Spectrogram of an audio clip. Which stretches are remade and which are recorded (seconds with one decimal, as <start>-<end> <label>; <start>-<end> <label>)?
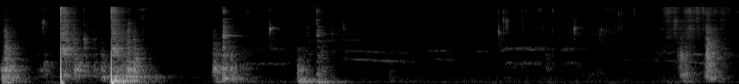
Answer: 0.0-4.2 recorded; 4.2-5.1 remade; 5.1-6.2 recorded; 6.2-7.4 remade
